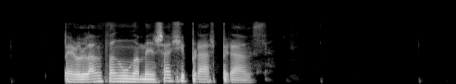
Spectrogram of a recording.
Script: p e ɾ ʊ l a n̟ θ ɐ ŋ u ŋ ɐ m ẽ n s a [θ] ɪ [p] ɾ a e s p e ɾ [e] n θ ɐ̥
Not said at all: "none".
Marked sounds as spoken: ʃ, p, a

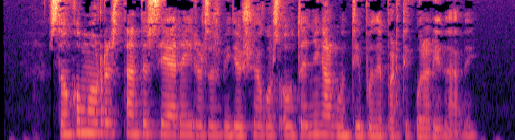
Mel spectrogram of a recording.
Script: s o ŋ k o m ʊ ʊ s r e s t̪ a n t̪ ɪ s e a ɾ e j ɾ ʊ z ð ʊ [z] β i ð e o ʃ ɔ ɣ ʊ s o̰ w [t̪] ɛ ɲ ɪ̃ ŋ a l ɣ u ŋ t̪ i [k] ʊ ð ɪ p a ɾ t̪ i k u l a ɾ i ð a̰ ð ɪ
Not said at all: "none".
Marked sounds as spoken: z, t̪, p

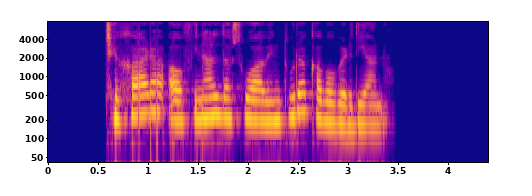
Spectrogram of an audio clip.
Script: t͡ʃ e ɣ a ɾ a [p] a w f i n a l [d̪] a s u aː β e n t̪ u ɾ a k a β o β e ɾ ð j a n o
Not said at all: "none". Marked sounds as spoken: ʔ, d̪

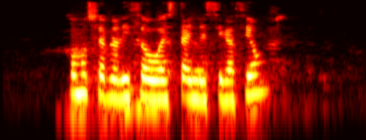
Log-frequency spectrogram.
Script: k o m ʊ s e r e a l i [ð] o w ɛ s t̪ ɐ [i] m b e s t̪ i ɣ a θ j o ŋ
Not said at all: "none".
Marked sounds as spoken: θ, i

